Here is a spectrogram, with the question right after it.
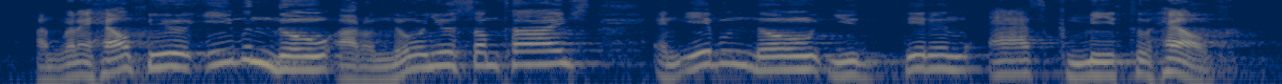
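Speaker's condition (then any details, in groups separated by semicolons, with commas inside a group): Cleft lip and palate, severe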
